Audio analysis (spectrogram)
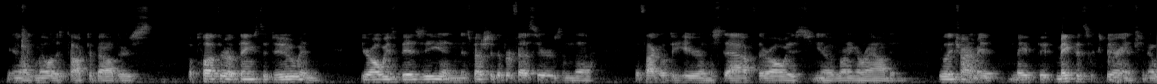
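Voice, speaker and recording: A man's voice: lowish voice, dark tone, poor audio. A young man hosting a casual podcast, introducing guests and asking questions with many fillers and restarts. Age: young adult. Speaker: podcast host.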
